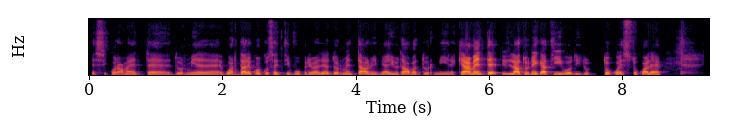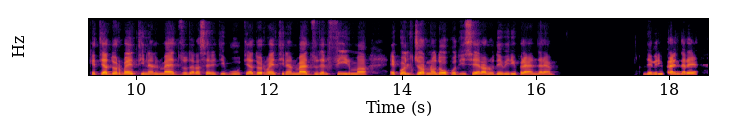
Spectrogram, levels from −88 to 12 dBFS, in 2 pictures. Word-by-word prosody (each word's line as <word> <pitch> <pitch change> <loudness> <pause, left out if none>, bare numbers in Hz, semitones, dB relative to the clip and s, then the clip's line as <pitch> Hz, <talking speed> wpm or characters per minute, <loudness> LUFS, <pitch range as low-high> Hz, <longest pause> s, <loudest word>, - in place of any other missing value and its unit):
e 160 - -14
sicuramente 150 -3 -6
dormire 150 -3 -6
guardare 160 -1 +1
qualcosa 155 +2 -6
in 160 - -6
TV 160 -1 -8
prima 155 -1 -4
di 155 - -3
addormentarmi 160 0 -2
mi 155 +1 -7
aiutava 155 -1 -1
a - - -8
dormire. 145 -1 -10
Chiaramente, 200 -2 +5
il 175 +1 -5
lato 190 +1 +4
negativo 175 -3 +1
di 155 +1 -10
tutto 155 -1 -6
questo 155 0 -5
qual 150 +1 -1
è? 150 0 -1 0.6
Che 180 - -5
ti 185 - +2
addormenti 200 +1 +4
nel 165 0 -2
mezzo 170 -2 +2
della 160 +1 0
serie 160 +1 -2
TV, 165 -2 -7
ti 160 - -8
addormenti 175 +3 +2
nel 160 -1 -2
mezzo 175 -1 +5
del 185 +2 -1
film, 170 -3 -1 0.3
e 185 - +1
poi 200 +2 +2
il 175 - -6
giorno 175 +3 +3
dopo 175 -2 +4
di 185 +3 -8
sera 170 -3 +3
lo 165 +1 -1
devi 170 -1 -2
riprendere. 160 -2 0 1.3
Devi 170 -1 -1
riprendere 175 -1 +3
165 Hz, 160 wpm, -22 LUFS, 155-175 Hz, 1.3 s, Chiaramente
